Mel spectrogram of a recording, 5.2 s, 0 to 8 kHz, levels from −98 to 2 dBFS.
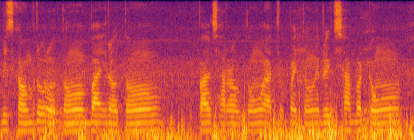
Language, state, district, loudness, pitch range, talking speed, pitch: Kokborok, Tripura, West Tripura, -16 LUFS, 125-135 Hz, 160 wpm, 130 Hz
